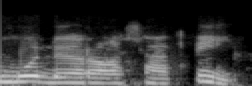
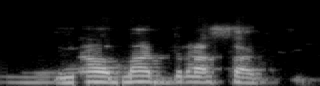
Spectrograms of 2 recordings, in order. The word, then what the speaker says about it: مدرسة: Jadi Budita, tadi yang saya maksud itu yang saya permasalahkan itu mimnya tadi kan mu bukan ma ya kan ya? Yang betul bacanya ma gitu kan ya? Minal madrasati ahsan wa dhahaba ilal suqi.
